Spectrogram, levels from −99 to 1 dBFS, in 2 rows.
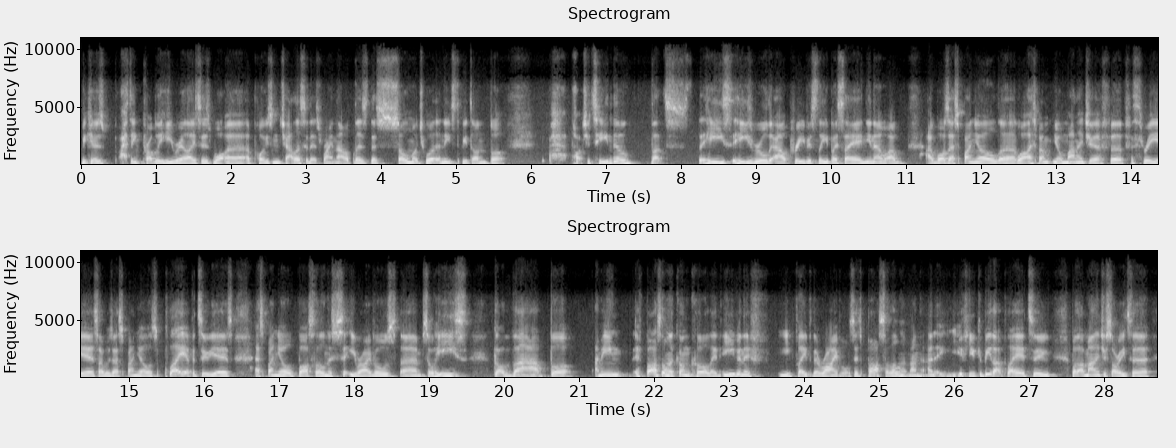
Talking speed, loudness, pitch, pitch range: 215 wpm, -16 LUFS, 125 Hz, 115-135 Hz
